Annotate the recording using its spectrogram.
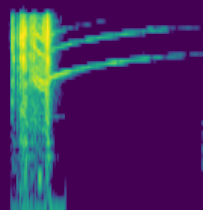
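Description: Camera sound effect: a short shutter-like burst of noise, then a thin rising whine, like a flash recharging, that fades away over about a second.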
